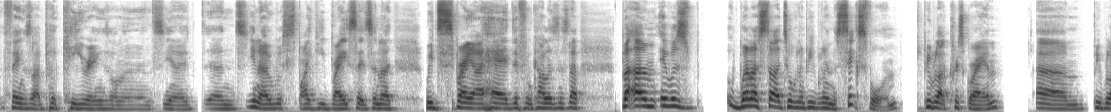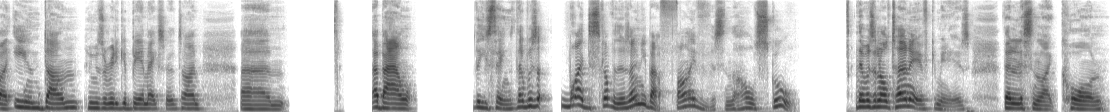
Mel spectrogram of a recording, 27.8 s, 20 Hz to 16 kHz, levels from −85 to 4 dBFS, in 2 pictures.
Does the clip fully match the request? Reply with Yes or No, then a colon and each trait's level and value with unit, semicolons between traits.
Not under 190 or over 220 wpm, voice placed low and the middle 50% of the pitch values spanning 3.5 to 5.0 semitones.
No: average, 195 wpm; medium, 155 Hz; average, 4.5 semitones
